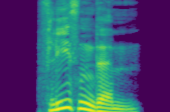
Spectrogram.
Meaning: strong dative masculine/neuter singular of fließend
- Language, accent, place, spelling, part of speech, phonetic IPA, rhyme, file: German, Germany, Berlin, fließendem, adjective, [ˈfliːsn̩dəm], -iːsn̩dəm, De-fließendem.ogg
